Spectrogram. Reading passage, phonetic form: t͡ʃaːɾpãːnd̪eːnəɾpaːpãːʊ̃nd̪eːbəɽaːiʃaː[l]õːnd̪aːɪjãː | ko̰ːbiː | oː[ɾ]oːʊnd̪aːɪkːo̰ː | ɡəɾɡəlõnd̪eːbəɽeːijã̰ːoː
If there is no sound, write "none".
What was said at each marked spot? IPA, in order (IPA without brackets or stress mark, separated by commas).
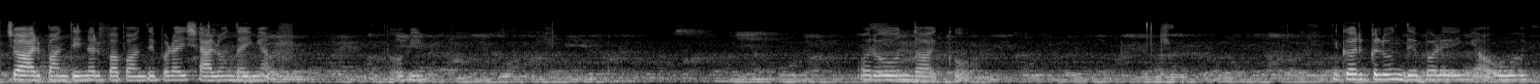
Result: l, ɾ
